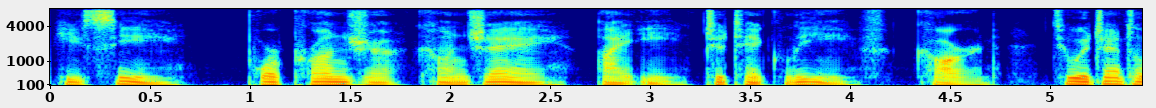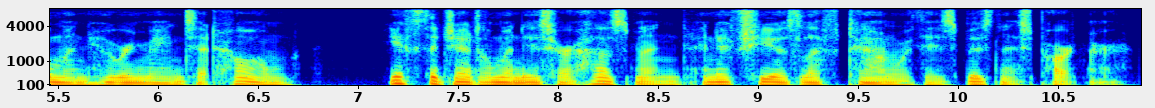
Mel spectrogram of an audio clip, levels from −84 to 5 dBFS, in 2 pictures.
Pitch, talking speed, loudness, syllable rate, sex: 90 Hz, 185 wpm, -18 LUFS, 4.5 syllables/s, male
